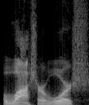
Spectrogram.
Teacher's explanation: He's got an R insertion thing happening.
